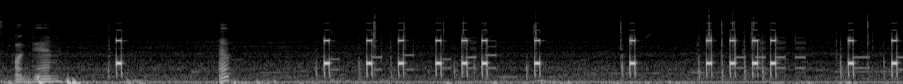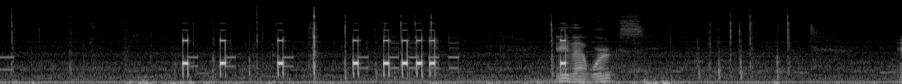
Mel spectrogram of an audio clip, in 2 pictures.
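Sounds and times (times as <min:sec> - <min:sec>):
faint low hum: 0:00.0 - 0:18.0
phone keypad beeps: 0:03.2 - 0:05.5, 0:06.2 - 0:09.2, 0:10.8 - 0:13.7, 0:14.6 - 0:14.9.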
